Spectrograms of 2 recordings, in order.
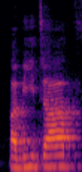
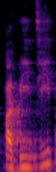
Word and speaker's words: अभिजात: तो एनएमसी के नए अध्यक्ष बने हैं डॉक्टर अभिजात सेठ। यह मत सोचिएगा कि मैं गलत पढ़ा रहा हूं। अभिजीत नहीं है दोस्तों अभिजात ही है जो कि बिल्कुल ठीक प्रोनाउंसिएशन है।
